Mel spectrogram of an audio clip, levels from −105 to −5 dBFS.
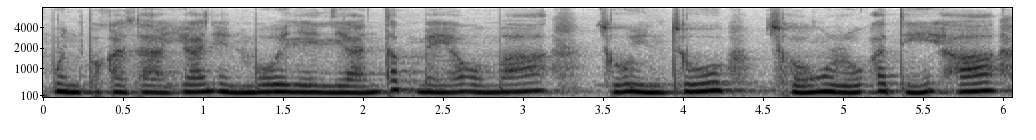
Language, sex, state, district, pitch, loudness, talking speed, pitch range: Mizo, female, Mizoram, Aizawl, 230 Hz, -13 LUFS, 200 wpm, 220-250 Hz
